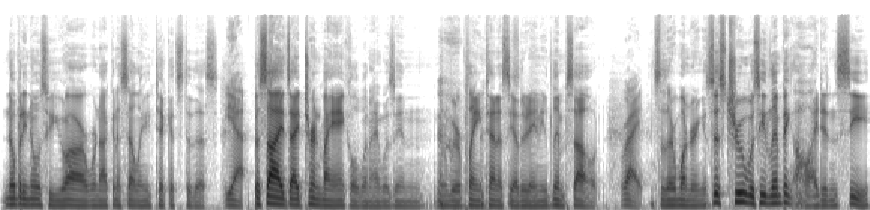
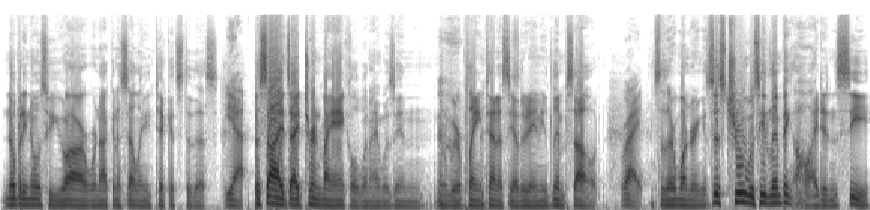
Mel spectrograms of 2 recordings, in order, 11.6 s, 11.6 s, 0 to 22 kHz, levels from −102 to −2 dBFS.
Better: first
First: none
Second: distortion; slight; 1.8% of the sound clipped

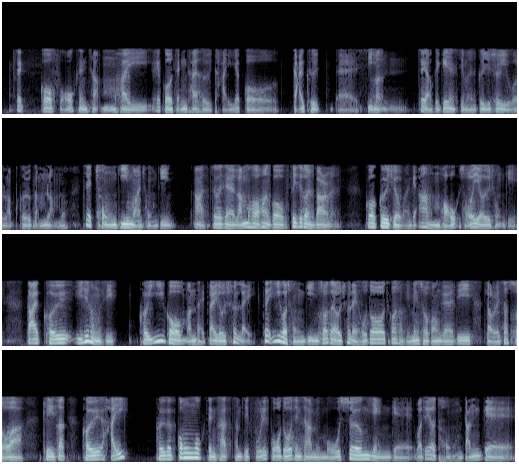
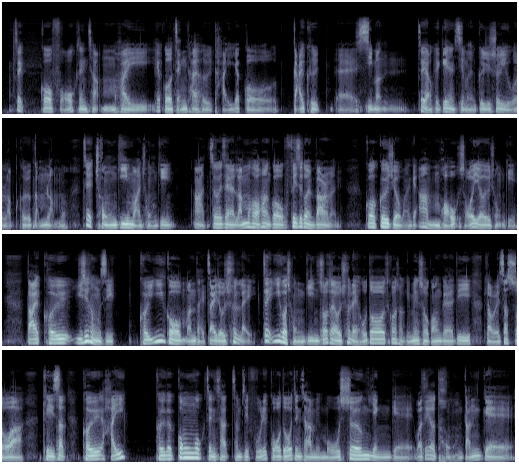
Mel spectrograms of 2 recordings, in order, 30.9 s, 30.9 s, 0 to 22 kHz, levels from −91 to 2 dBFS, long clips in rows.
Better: second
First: garbled, watery; badly; nothing above 4 kHz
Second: garbled, watery; slightly; nothing above 10 kHz

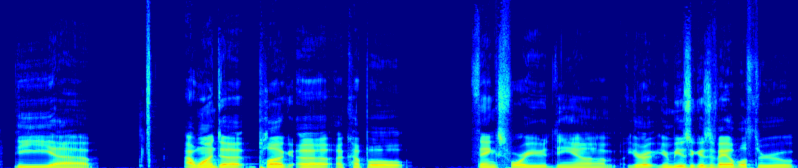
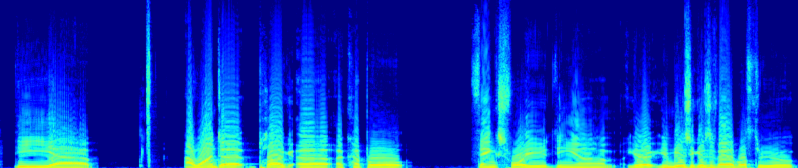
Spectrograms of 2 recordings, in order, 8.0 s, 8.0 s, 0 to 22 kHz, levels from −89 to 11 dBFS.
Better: first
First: none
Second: distortion; heavy; 6 dB below the speech

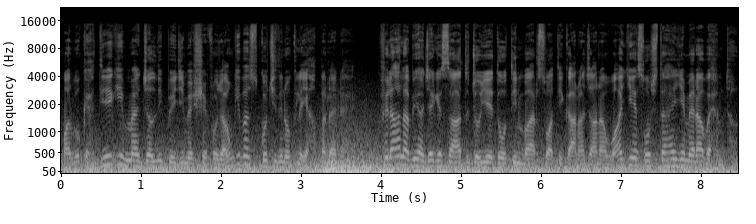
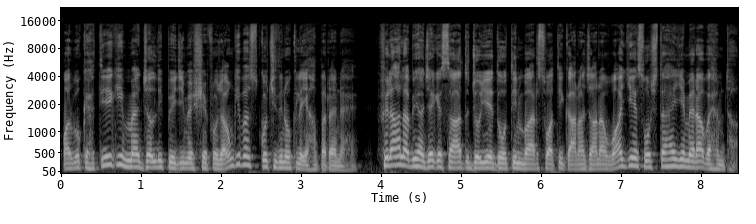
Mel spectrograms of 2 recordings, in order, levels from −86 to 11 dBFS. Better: second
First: wind noise on the microphone; heavy; 8 dB below the speech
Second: none

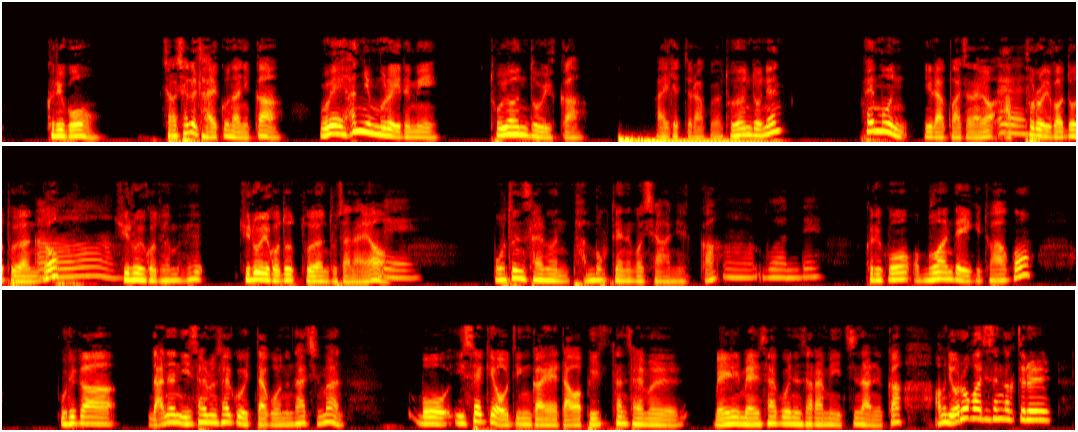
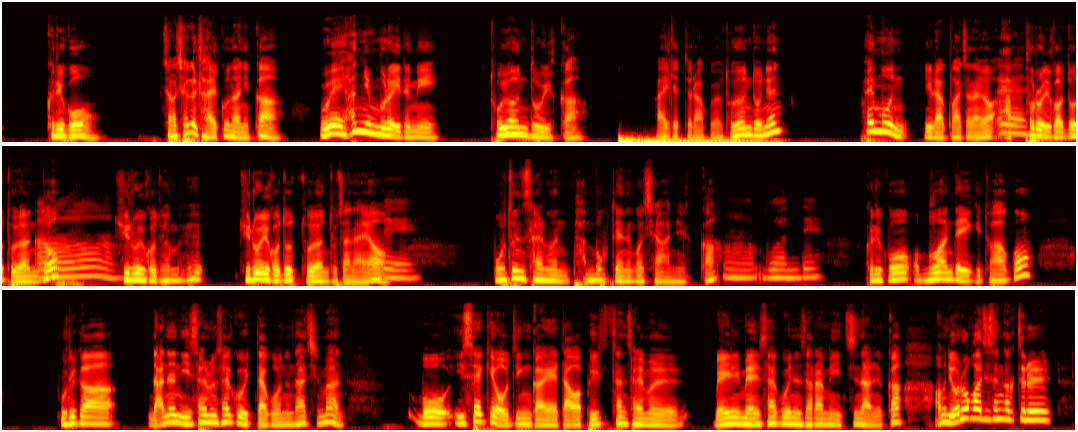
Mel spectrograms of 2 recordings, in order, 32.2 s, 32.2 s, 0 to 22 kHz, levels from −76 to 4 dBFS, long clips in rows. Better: second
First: garbled, watery; slightly; nothing above 8 kHz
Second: none

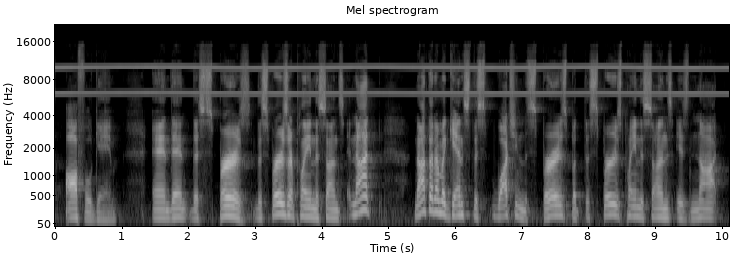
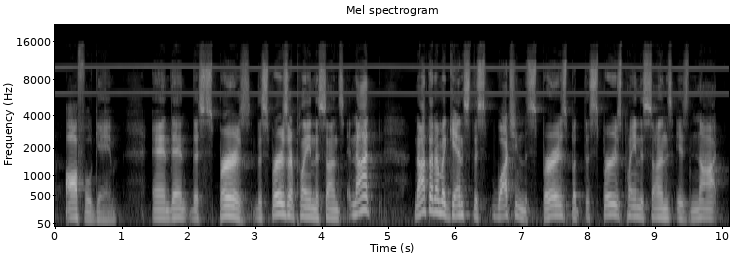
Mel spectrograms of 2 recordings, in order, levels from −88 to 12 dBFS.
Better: second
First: high-pitched whine; loud; throughout; 10 kHz, 10 dB below the speech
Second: high-pitched whine; faint; throughout; 10 kHz, 20 dB below the speech

